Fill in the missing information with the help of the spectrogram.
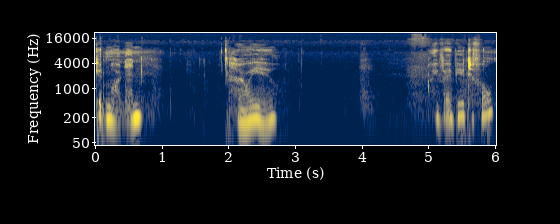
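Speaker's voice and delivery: low, gentle cooing to a pet. Real, not acted. Cooing to the dog at dawn.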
